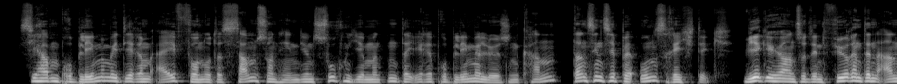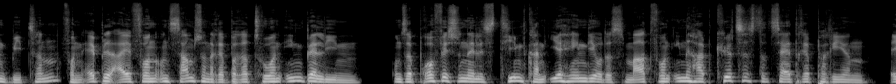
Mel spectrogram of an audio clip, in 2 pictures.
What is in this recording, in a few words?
GERMAN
